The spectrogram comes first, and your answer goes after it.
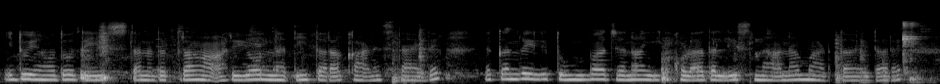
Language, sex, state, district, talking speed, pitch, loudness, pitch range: Kannada, female, Karnataka, Bellary, 110 wpm, 210 Hz, -27 LUFS, 200-220 Hz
